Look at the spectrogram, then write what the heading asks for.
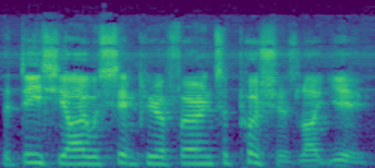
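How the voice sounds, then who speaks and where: Sneering, sharp-voiced man acting a bullying detective. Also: on the high side, animated, quick pace. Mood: mocking, menacing. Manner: taunting, sarcastic, sycophantic to his boss. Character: sneering, mocking male detective constable bullying a prisoner. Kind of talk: dystopian audio drama acting.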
